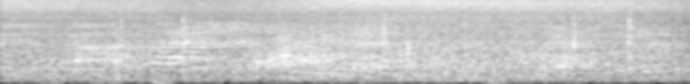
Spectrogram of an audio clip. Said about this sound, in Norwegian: kroppen som du her hører at beveger seg frem og tilbake på romaskinen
